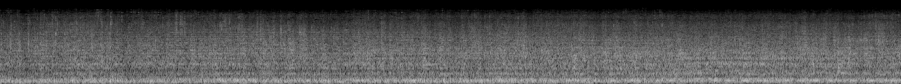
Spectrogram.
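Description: Heavy road rollers rumble steadily as they drive slowly forward.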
